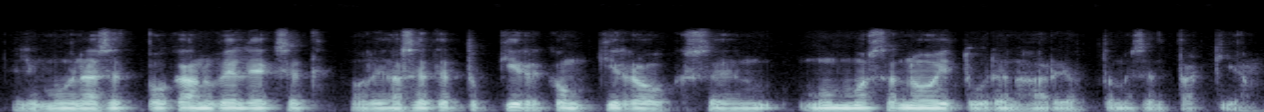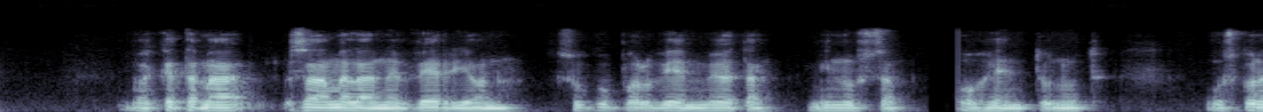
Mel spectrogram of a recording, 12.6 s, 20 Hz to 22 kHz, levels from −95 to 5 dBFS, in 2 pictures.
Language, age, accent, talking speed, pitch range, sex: Finnish, 50-69, native, 115 wpm, 85-95 Hz, male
